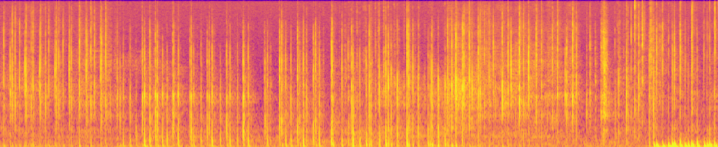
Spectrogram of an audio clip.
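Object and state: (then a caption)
Cardboard packaging sleeve. Long matte nails tap quickly on the thin kraft cardboard sleeve of a beeswax wrap package, folded open. A steady stream of crisp, dry, papery clicks with very short decay and a hollow mid-range tone. Some duller, deeper thumps come near the end.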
